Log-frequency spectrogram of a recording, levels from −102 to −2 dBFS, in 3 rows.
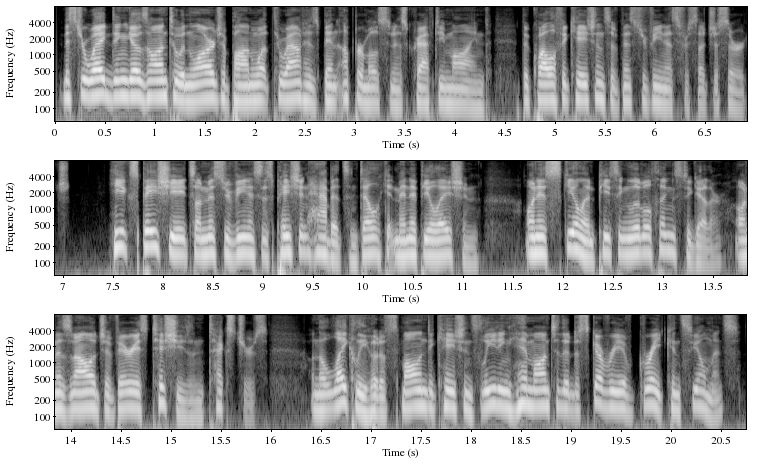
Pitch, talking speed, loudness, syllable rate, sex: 135 Hz, 190 wpm, -20 LUFS, 6.0 syllables/s, male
